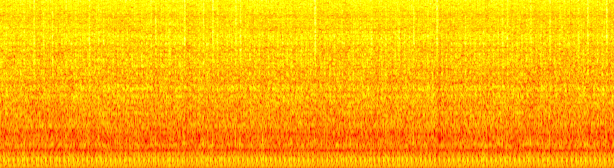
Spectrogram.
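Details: Craftsman lawn tractor twin, choke still on, fuel leaking, suspected from carburetor: lumpy, uneven idle with gaps between firing pulses; one cylinder dead, as it has run lately.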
